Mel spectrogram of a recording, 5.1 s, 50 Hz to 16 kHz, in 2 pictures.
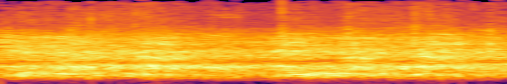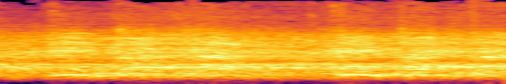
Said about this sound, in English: But the reaction in the Quicken Loans Arena here in Cleveland last night was an odd mixture of applause, boos, and 14 chants of endorse Trump.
